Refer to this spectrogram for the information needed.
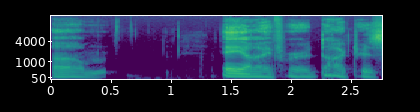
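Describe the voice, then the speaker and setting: A man's fairly low, dark and mellow voice, somewhat breathy, with ordinary pitch variation. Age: 70s. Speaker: precious metals commentator. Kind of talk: casual chat.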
